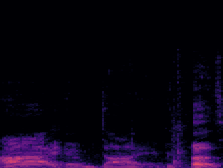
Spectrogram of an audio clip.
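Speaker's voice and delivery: ordinary talk, nothing marked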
